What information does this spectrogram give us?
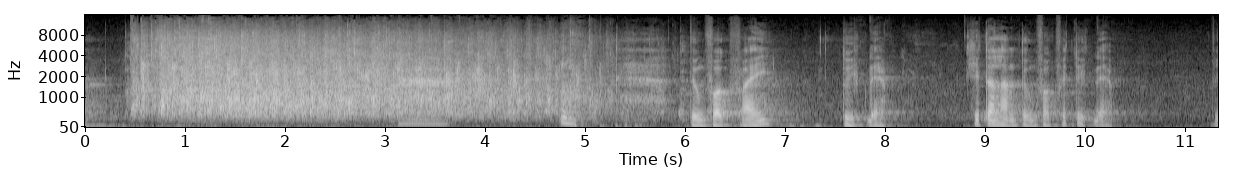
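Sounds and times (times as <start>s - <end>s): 
audience applause: 0.4s - 5.7s
speech: 6.0s - 7.0s, 7.6s - 8.1s, 8.8s - 10.4s.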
